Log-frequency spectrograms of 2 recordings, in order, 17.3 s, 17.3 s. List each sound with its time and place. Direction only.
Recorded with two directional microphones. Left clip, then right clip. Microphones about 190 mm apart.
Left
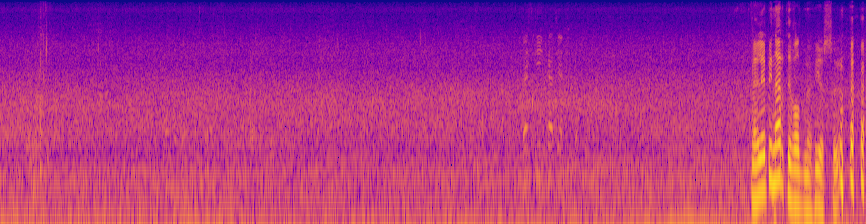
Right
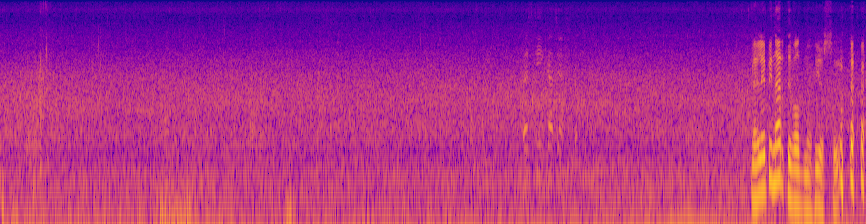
15.0 s speech: 20° left (ahead or behind)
